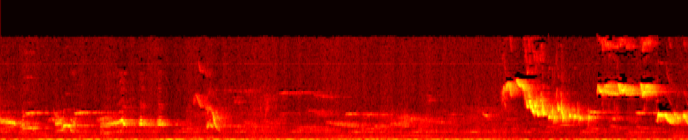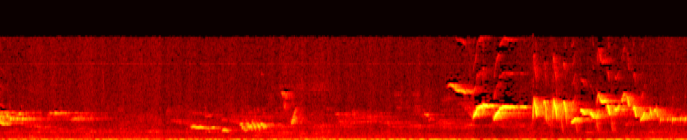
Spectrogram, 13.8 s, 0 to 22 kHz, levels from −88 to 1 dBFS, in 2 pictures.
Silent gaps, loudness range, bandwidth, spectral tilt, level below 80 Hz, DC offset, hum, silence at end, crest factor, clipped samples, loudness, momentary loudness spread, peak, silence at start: none; 14 LU; 16.5 kHz; 1.5 dB/octave; -44 dBFS; 0.5%; none; 0 s; 20 dB; under 0.1%; -24 LUFS; 25 LU; -10 dBFS; 0 s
